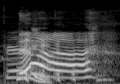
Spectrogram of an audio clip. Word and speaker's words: BrdU: dappy or brdu brdu which is pronounced bird bir boy that's good and actually if we're using the Welsh alphabet as I always am the U is pronounced more like an I so it's birie birdie that's sweet that's so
